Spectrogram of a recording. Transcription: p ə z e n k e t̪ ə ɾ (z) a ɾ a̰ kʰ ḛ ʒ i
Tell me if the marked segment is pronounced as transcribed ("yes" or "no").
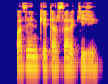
no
